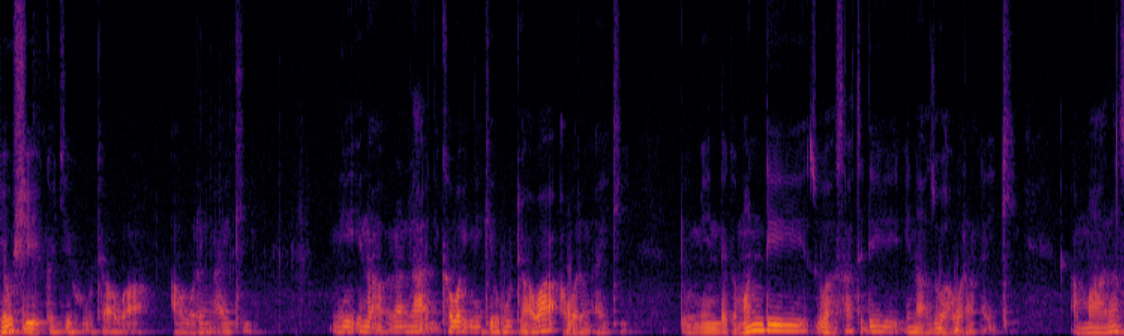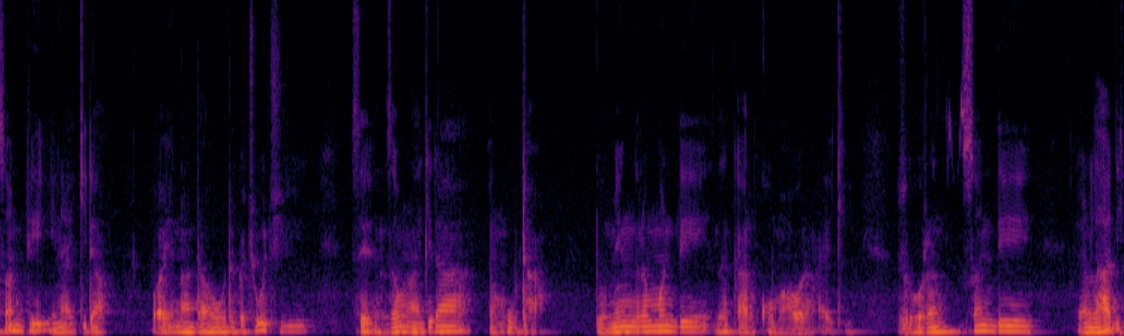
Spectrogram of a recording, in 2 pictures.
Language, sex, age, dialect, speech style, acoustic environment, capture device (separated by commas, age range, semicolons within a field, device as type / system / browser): Hausa, male, 25-34, Nigeria - Katsina, excited; happy, silence, mobile / Linux / Chrome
